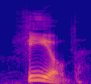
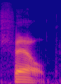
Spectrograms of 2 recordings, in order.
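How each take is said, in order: First: The vowel is long, like in 'field'. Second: The vowel is short, like in 'fell'. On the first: This is how the name is really said. The speaker calls it right. "Field, not Feld" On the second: This is the mistaken reading of the name. The speaker calls it wrong. "not Feld"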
